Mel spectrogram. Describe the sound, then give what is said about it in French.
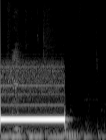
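A single steady telephone tone sounds loud for just under a second as the RTL radio show places a call to a listener, then cuts off abruptly into quiet line noise. No one speaks. “Ah, on va essayer de l'appeler.”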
